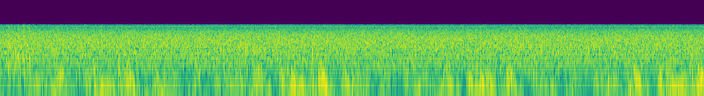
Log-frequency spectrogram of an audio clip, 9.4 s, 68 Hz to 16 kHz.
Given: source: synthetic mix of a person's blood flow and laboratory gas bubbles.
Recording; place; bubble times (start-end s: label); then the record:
Doppler ultrasound of blood flow; precordium
0.04-0.49 s: bubbles
0.69-0.78 s: bubbles
0.99-1.20 s: bubbles
1.32-1.40 s: bubbles
2.96-3.57 s: bubbles
5.18-5.22 s: bubbles
5.38-5.46 s: bubbles
5.49-5.54 s: bubbles
From the record:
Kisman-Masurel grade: 221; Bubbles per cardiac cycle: several, 3 to 8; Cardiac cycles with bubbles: 10 to 50%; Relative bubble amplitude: barely perceptible (0.100 to 0.250); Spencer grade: 2 (many but less than half of the cardiac periods contain bubble signals, singularly or in groups); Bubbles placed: anywhere in the cardiac cycle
